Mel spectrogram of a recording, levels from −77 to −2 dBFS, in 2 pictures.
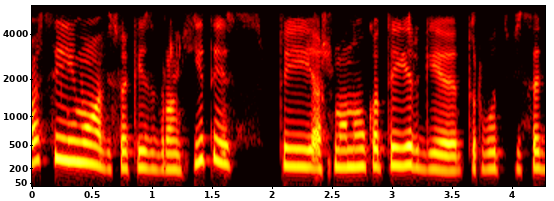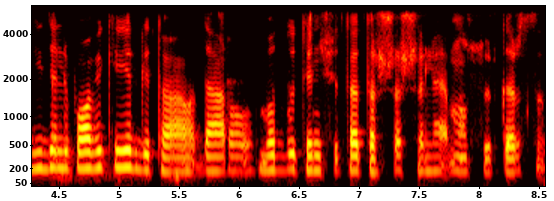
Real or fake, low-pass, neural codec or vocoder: real; 5.4 kHz; none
